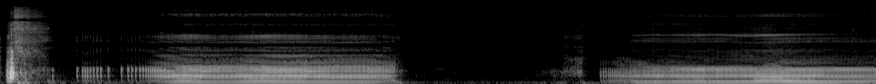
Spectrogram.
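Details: Indoors, an American Bully gives two long, low, droning growl-like groans, each around two and a half seconds, separated by a silent pause of roughly two seconds; a short click opens the recording.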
